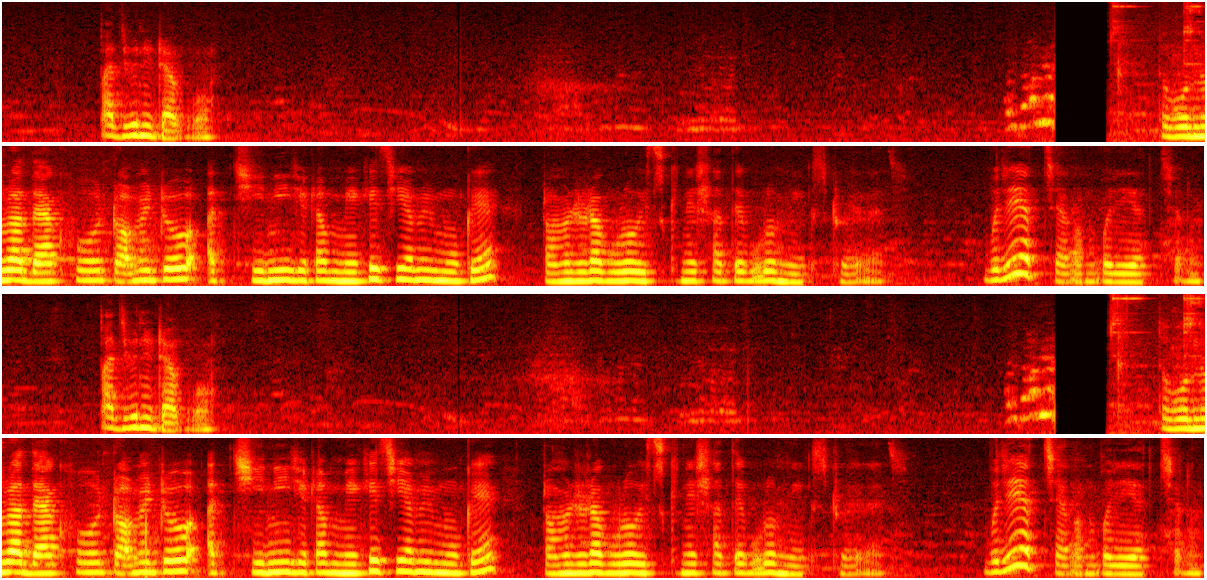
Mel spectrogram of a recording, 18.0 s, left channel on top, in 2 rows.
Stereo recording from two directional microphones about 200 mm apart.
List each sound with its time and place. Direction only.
0.7 s speech: 15° left (ahead or behind)
8.4 s speech: 5° left (ahead or behind)
16.4 s speech: 10° left (ahead or behind)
